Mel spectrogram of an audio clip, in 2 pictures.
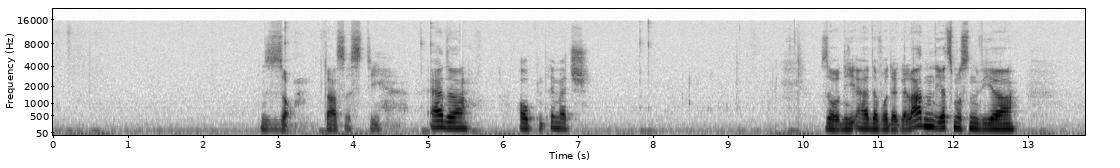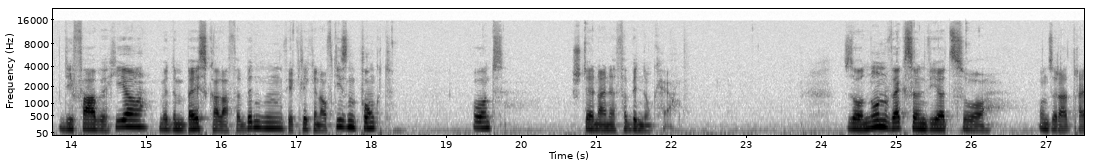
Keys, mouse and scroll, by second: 4.8 click, 7.8 click, 18.2-19.2 drag, 25.8 click.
